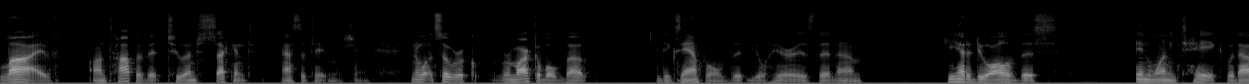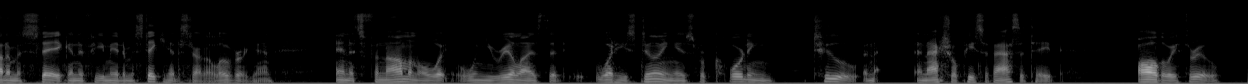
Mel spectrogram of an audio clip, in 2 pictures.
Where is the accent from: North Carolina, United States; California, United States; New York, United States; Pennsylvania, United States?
California, United States; San Francisco; I'm from San Francisco, and I create sound and musical textures for film and commercials.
